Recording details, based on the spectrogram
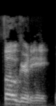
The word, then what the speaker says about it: Fogarty: Fogarty, like a Creedence Clearwater Revival singer, John Fogarty, but he spells it slightly differently with an E instead of an A.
